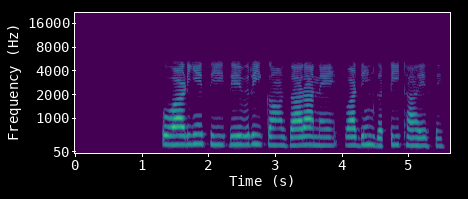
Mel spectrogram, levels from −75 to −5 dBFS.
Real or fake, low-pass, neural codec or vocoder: real; 5.4 kHz; none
